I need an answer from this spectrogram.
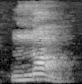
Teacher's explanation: And again here we have alveolar nasal sound. No, your tongue comes and touch at the teeth ridge. This is alveolar sound.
